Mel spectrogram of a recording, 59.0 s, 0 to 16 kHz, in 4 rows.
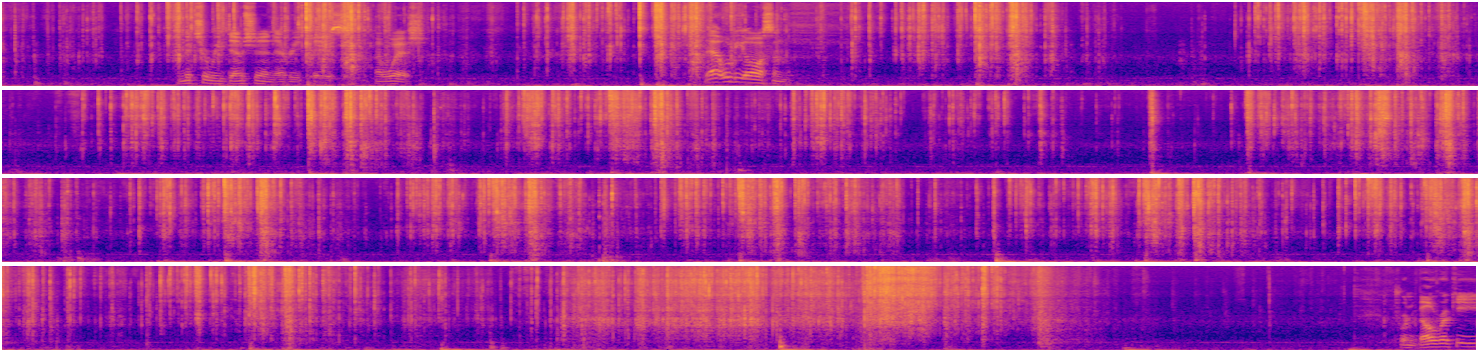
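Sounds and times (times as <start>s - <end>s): wrappers crinkling: 0.0s - 11.2s, 12.3s - 54.9s
foil packs tearing: 0.8s - 4.3s, 5.3s - 7.8s, 12.4s - 14.7s, 19.7s - 25.4s, 27.1s - 30.1s, 30.8s - 54.9s.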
